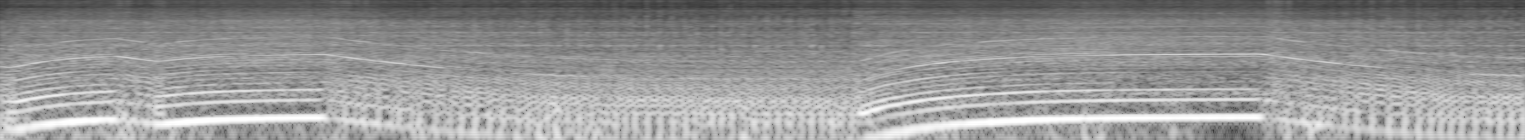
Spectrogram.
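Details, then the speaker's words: Craftsman backpack blower two-stroke after carburetor repair (it had poured raw fuel from the muffler; metering diaphragm was stuck down, mixture found leaned way out and readjusted): revs cleanly to a high steady buzz, drops and picks up crisply; healthy. "oh all right sounds good so I think that fixed it apparently somebody had uh leaned the carburetor way out probably when it was flooding and they were trying to make it run correctly"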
